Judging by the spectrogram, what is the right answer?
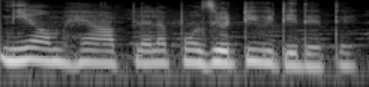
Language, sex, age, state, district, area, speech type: Marathi, female, 30-45, Maharashtra, Mumbai Suburban, urban, spontaneous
